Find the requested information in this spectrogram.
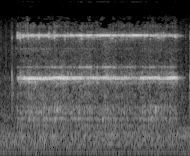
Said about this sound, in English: Would you like the timer to play an alarm sound or the radio? Alarm sound.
